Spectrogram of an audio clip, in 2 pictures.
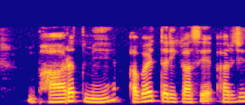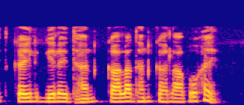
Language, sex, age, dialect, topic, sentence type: Magahi, male, 36-40, Southern, banking, statement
